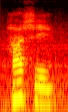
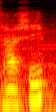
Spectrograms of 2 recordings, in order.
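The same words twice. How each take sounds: First: The pitch is high, then drops on the second syllable. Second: The pitch is low, then rises on the second syllable. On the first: "the first mora, is high and the second mora is low" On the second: "the second syllable is a little bit higher than the first"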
